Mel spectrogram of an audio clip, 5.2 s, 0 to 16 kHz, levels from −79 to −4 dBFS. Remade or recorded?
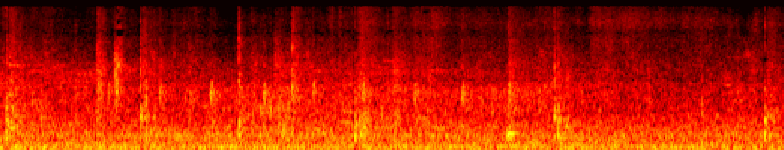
recorded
